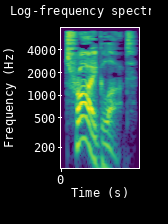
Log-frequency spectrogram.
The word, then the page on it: triglot: British English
